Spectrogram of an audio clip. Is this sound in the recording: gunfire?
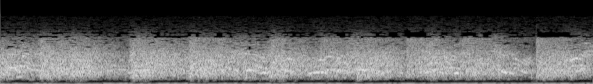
yes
